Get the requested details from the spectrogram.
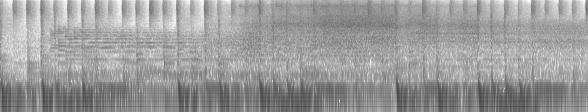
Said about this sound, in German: Wie schön, statt des üblichen Peng starten wir mit Glockenschlag und hörbarem Sternenglitzern in diese Folge. Danke dafür an meinen Lauschtreff Sounddesigner Uli Rönsch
